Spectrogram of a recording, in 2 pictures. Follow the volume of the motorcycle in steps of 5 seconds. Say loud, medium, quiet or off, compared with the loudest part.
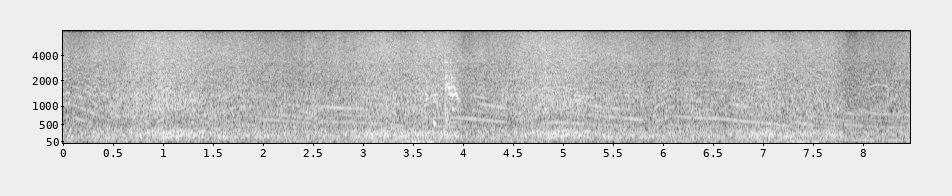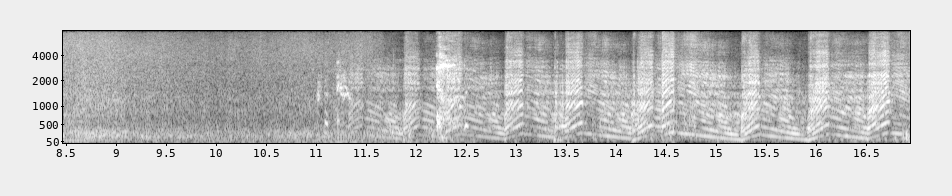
quiet, quiet, loud, loud.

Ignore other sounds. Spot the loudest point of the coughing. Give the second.
12 s.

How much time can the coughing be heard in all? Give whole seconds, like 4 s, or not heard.
2 s.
